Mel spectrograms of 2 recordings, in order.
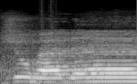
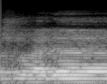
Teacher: A-nya ini jangan dibaca, tapi diberhentikan, mendadak. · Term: harus kaget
